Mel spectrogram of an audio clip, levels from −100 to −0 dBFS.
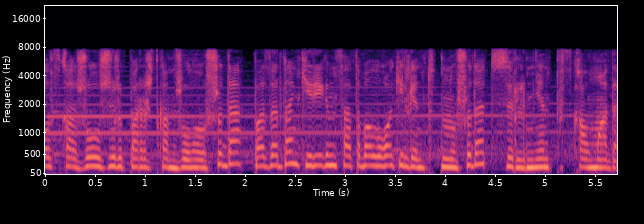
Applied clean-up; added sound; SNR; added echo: none; Wind instrument, woodwind instrument; 17 dB; none.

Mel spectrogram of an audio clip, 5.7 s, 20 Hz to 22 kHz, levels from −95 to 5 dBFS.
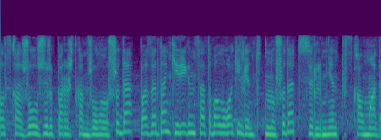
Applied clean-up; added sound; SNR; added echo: none; none; none; none.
